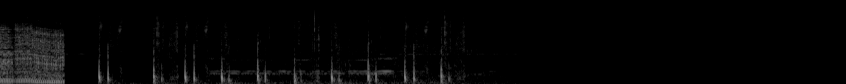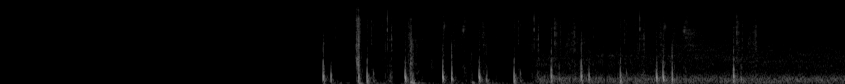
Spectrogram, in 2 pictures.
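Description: Quick footsteps patter and echo through a narrow pipe.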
